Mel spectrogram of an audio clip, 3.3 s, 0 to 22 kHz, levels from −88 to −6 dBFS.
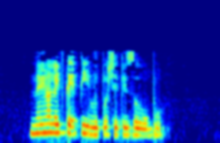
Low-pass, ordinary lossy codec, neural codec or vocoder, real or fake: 7.2 kHz; MP3, 24 kbps; codec, 24 kHz, 1.5 kbps, HILCodec; fake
